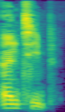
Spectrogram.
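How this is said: It is said with a French pronunciation. The speaker calls it right. "mas se pronuncia Antibes"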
